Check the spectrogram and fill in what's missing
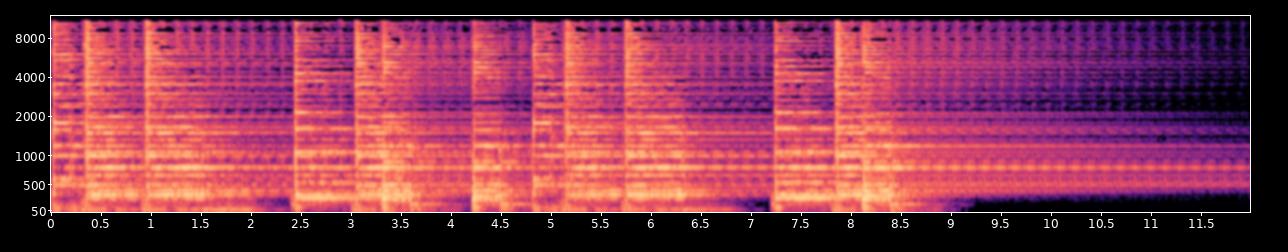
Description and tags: Hip Hop3 100 BPM
club, move, sample, broadcast, music, background, interlude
